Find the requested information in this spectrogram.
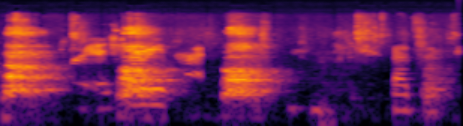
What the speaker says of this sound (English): So Sorry, that's my dog.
